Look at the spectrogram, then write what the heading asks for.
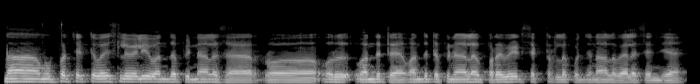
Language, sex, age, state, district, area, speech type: Tamil, male, 60+, Tamil Nadu, Krishnagiri, rural, spontaneous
